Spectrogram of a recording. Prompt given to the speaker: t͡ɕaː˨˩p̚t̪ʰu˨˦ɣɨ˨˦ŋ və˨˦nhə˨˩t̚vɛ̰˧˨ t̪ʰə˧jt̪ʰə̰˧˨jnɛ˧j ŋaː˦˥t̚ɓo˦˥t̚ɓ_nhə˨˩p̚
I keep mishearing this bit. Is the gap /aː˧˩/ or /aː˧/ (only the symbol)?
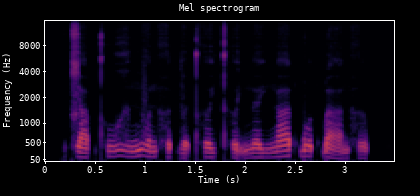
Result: aː˧˩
